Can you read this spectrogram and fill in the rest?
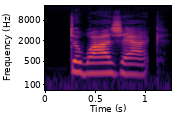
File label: "Dowagiac", "doe-wah-jak", Michigan pronunciation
